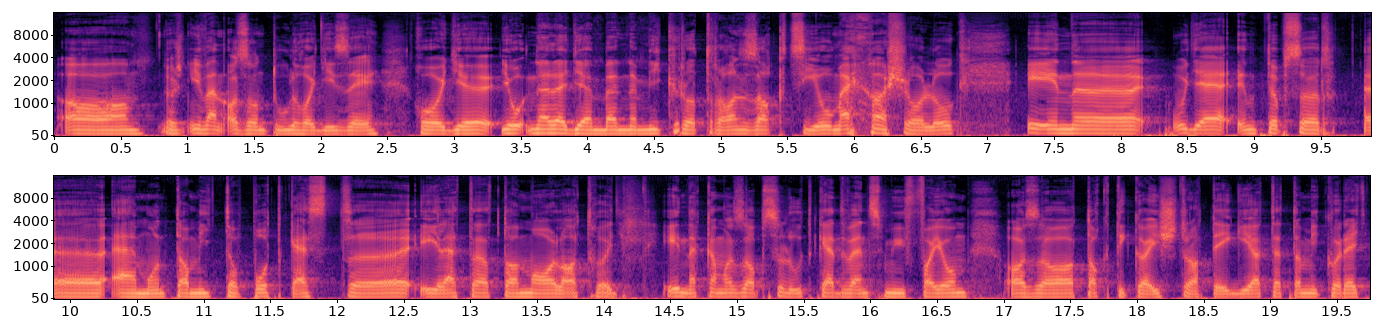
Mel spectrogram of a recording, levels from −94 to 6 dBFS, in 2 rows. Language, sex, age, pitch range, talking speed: Hungarian, male, 30-49, 100-110 Hz, 115 wpm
